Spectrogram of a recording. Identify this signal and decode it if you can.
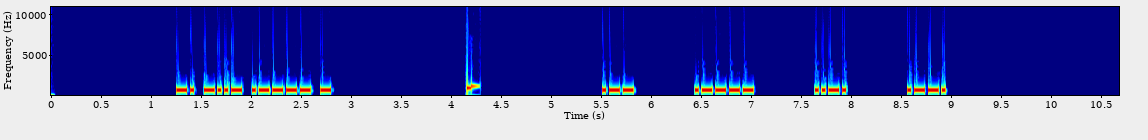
Morse code, heard as a keyed tone, about 34 wpm, spaced as for 18 wpm, 700 Hz. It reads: NX1T W1FP
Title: USA Call Signs - 4 Characters - 6x Character Spacing - 35wpm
